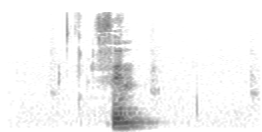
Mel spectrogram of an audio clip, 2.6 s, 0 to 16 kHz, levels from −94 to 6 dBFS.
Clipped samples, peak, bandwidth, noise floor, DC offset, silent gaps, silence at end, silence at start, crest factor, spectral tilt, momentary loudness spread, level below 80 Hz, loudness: under 0.1%; -20 dBFS; 11.5 kHz; -78 dBFS; under 0.1%; none; 1.1 s; 0.95 s; 22 dB; -3.5 dB/octave; 22 LU; under -90 dBFS; -35 LUFS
